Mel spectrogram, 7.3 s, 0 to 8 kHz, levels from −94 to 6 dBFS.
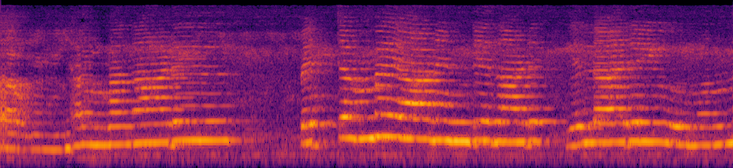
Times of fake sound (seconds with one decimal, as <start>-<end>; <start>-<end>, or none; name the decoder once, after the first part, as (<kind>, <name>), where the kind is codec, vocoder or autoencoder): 0.0-1.1 (codec, SNAC)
